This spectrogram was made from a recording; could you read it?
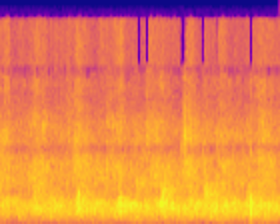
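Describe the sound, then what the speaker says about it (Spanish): A church congregation at a Sunday service gives a brief burst of continuous applause, dense and fairly loud from start to finish. "Denle un aplauso"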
